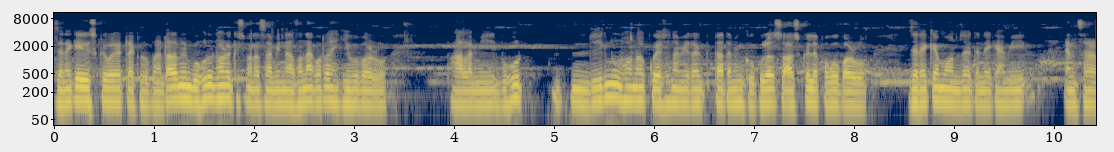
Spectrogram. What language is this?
Assamese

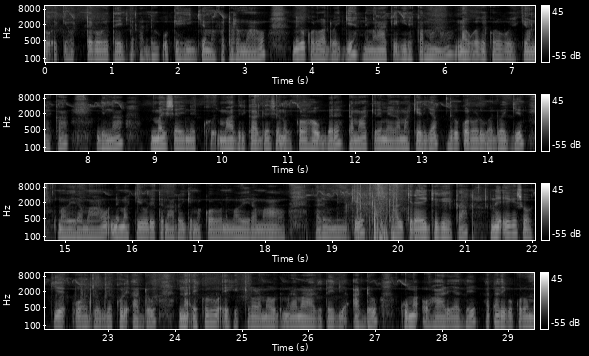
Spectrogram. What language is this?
Kikuyu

